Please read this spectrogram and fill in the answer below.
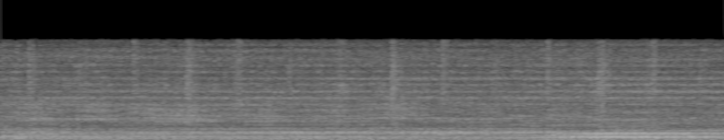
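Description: Handheld propane searing torch (Sous Vide Gun) burning at full flame as it sears steaks on a griddle: a steady, loud rushing roar that swells a little about four seconds in.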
